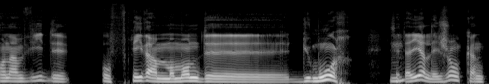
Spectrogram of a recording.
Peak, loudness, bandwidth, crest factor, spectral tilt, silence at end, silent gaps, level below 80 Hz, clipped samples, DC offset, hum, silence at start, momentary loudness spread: -4 dBFS; -19 LUFS; 15 kHz; 16 dB; -7 dB/octave; 0.05 s; 0.78-1.03 s, 3.60-3.66 s; -52 dBFS; under 0.1%; under 0.1%; none; 0 s; 13 LU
